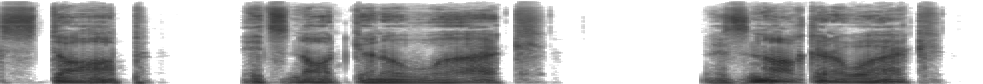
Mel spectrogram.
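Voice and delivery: very deep, slow, eerie, rasping creepy voice. Retelling what a possessed patient said: imitating a deep creepy voice. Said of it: "This deep, creepy voice".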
